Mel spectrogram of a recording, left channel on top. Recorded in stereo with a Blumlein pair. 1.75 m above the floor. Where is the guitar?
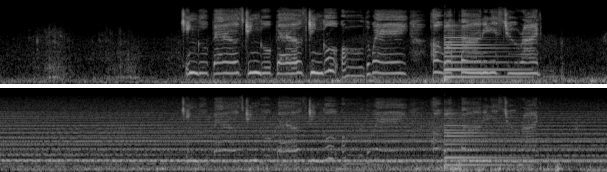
10° left.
